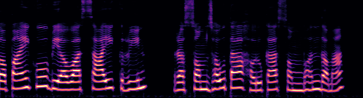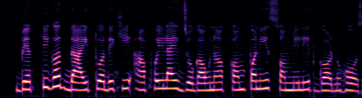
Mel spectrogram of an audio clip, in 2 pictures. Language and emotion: Nepali, neutral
